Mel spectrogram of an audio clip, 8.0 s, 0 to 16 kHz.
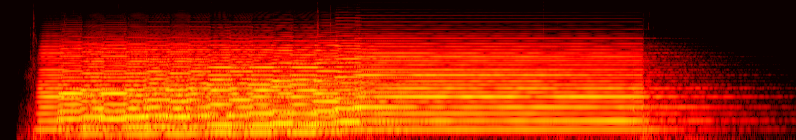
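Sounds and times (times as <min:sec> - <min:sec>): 
harmonium melody with reverb: 0:00.3 - 0:07.6.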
